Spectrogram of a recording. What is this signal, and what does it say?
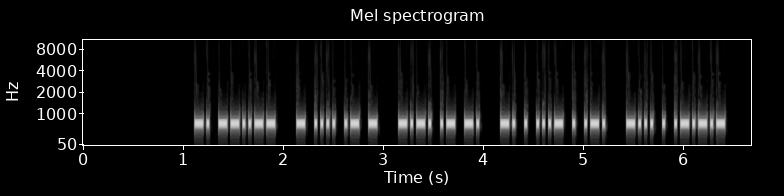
Morse code, heard as a keyed tone, about 40 wpm, 700 Hz. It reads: N, THAT CAN NEVER BE.
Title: Sentences from Top 300 Words and Abbreviations 40wpm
